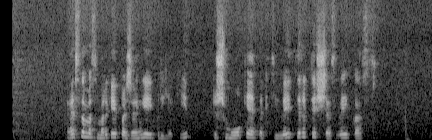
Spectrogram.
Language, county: Lithuanian, Marijampolė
